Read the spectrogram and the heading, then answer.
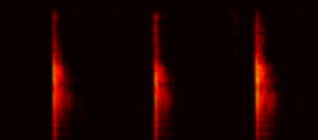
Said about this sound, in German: Mein Nachbar, der Feldwebel Nerath, aus Graz, klopft dreimal leise.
